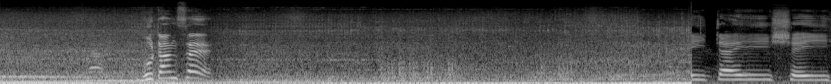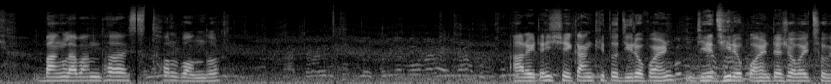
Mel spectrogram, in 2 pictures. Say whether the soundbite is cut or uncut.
uncut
